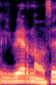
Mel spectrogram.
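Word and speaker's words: guivernos: Givernos, por favor. Te había dicho que eran Givernos. Se pronuncia Givernos. Es G-U-I. Es B, ¿no? No, es que en inglés es W-Y-V-E, ah. – pero en español es G-U-I-V-E.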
